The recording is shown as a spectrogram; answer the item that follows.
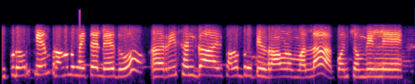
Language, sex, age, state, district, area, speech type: Telugu, female, 45-60, Andhra Pradesh, Chittoor, urban, conversation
